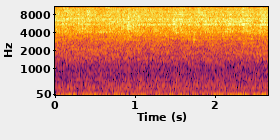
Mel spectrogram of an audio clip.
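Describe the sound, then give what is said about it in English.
Water runs steadily from a tap into a cat's water cup, a continuous hiss and splash with no pauses and no voices. “What happens if we turn on the water?”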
